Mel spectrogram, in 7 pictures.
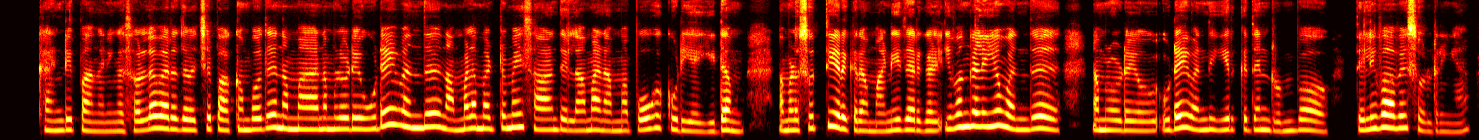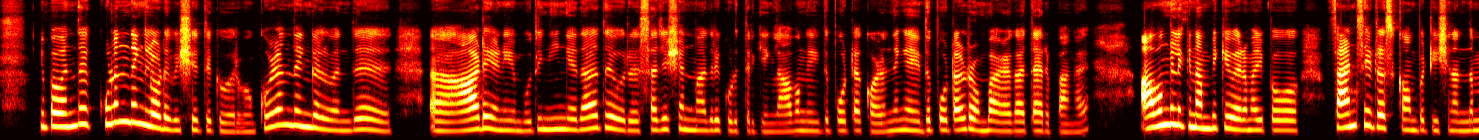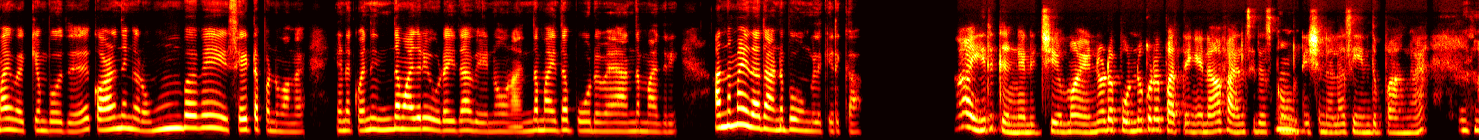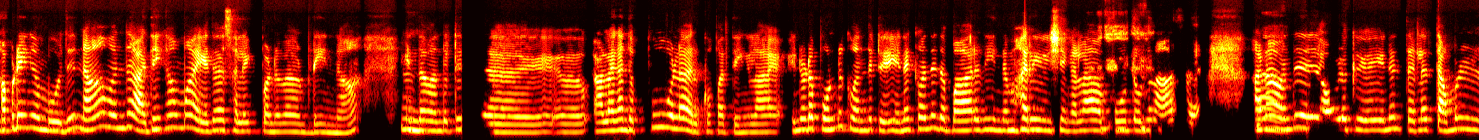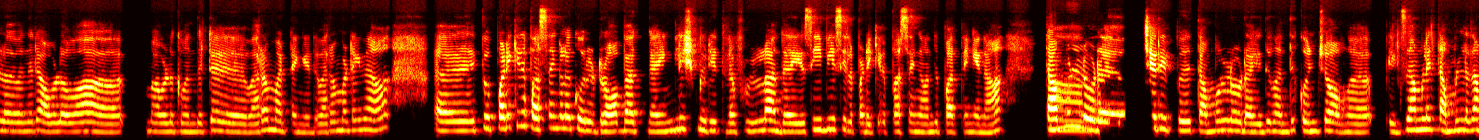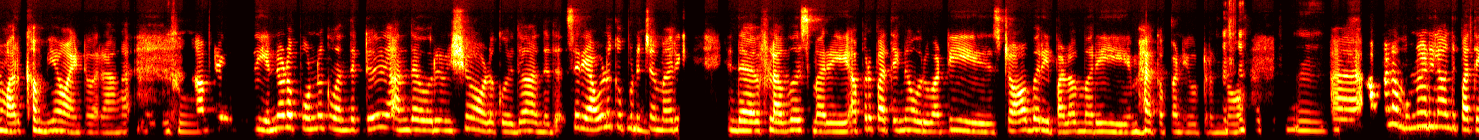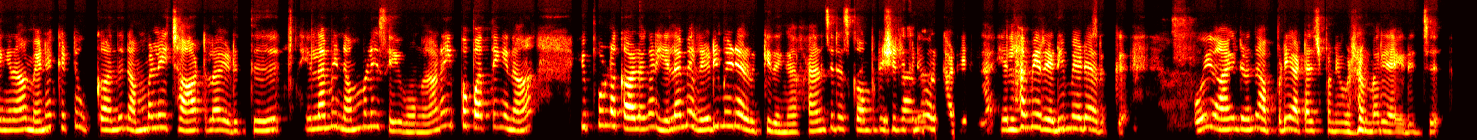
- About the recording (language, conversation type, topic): Tamil, podcast, உங்கள் ஆடைகள் உங்கள் தன்னம்பிக்கையை எப்படிப் பாதிக்கிறது என்று நீங்கள் நினைக்கிறீர்களா?
- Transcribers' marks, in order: in English: "ஃபேன்ஸி டிரஸ் காம்பெடிஷன்"; chuckle; laugh; in English: "இங்கிலீஷ் மீடியத்துல"; laughing while speaking: "இந்த ஃபிளவர்ஸ் மாரி, அப்புறம் பாத்தீங்கன்னா ஒரு வாட்டி ஸ்ட்ராபெரி பழம் மாரி மேக்கப் பண்ணியுட்ருந்தோம்"; laugh; tsk; laugh; other noise; in English: "அட்டாச்"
